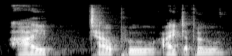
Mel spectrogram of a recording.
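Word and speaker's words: Itaipu: so one is the uh uh if to pronounce this correctly IU iapo i t a i puu it's a hydroelectric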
